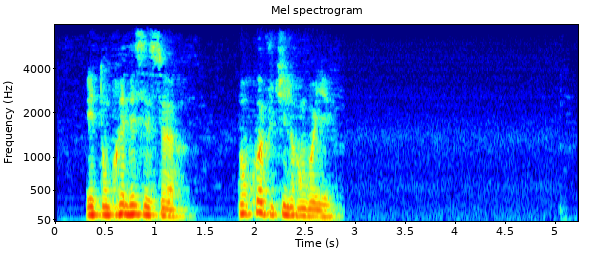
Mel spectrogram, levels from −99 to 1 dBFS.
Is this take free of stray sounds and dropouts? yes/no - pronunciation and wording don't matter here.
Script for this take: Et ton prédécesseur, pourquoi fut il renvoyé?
yes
